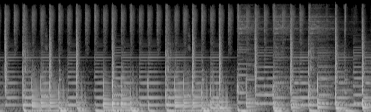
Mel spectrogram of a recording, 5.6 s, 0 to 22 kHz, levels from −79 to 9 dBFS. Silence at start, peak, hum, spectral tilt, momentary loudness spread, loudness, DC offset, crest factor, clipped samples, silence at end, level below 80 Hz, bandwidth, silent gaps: 0 s; 0 dBFS; none; -4.5 dB/octave; 4 LU; -18 LUFS; under 0.1%; 18 dB; under 0.1%; 0 s; -24 dBFS; 19.5 kHz; none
